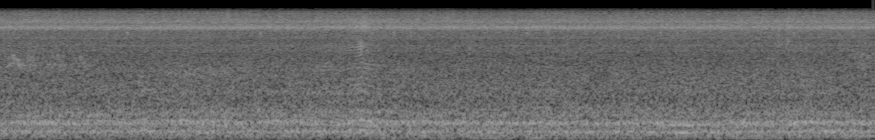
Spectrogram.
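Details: Many honey bees gathering at their hive as their keeper brings them a treat of store-bought honey: a dense, steady buzzing hum with a low drone band, unbroken for the whole stretch.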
